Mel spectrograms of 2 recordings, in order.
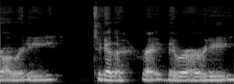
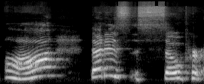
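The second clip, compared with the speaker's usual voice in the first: high, loud drawn-out "aw"; touched, voice lifting high; touched gushing; 10 semitones higher, 6 dB louder, slower than usual. Real, not acted. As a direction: gush at a sweet compliment. Gushes at a viewer's comment.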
